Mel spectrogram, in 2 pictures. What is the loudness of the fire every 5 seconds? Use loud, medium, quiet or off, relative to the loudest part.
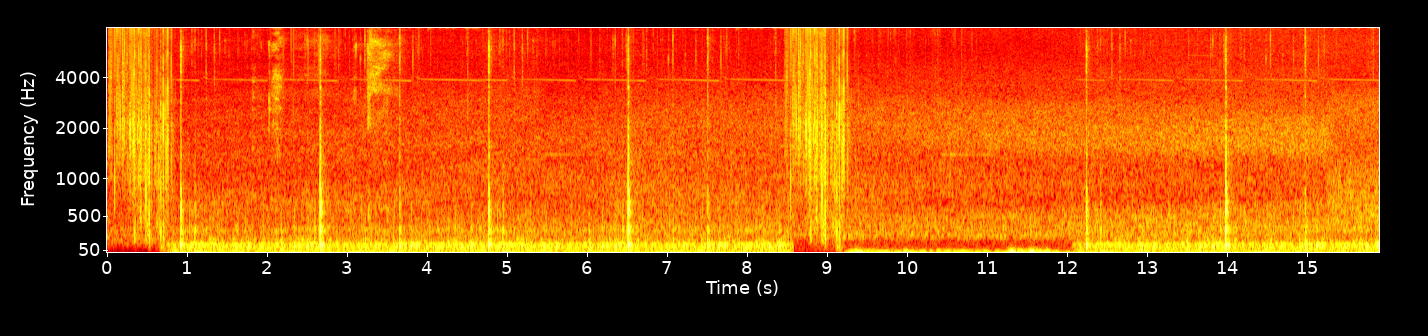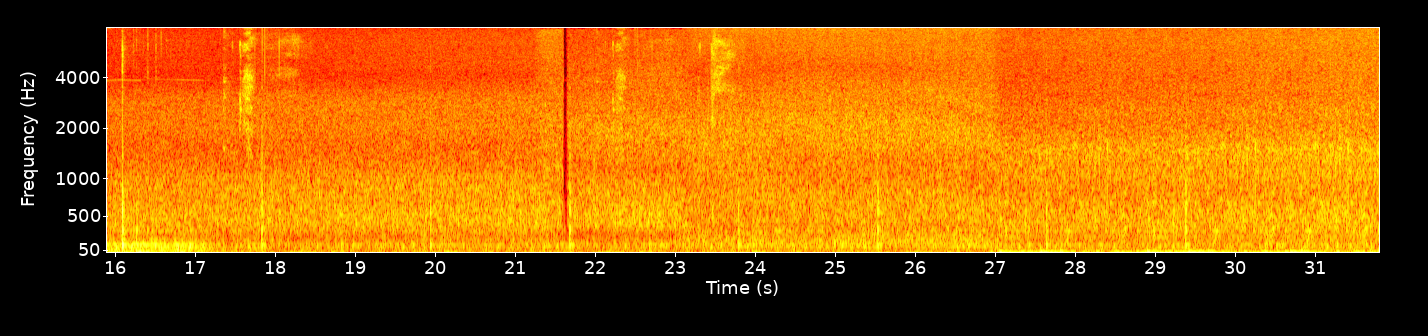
loud, loud, medium, medium, quiet, quiet, quiet.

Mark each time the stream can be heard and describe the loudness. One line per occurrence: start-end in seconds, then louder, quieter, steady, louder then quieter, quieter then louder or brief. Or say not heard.
0.0-31.7 louder.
